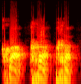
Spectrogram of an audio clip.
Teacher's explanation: Kha adalah adanil halki, ya, adanil halki atau ujung tenggorokan. Kha. Jadi dia hampir sama dengan aksal lisan, hampir ketemu dengan aksal lisan karena masing-masing berdempetan.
